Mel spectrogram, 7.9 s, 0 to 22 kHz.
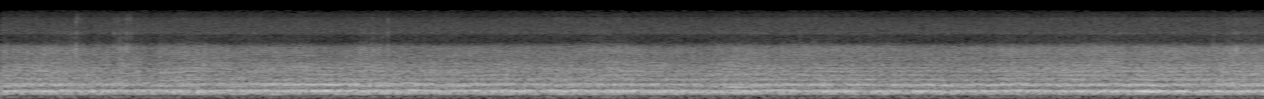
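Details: Crowd of honey bees at a table-top 3D printed feeder in Colorado in January, burning winter fat stores in late heat; an even, thick buzzing hum with shifting pitches from individual bees passing close.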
